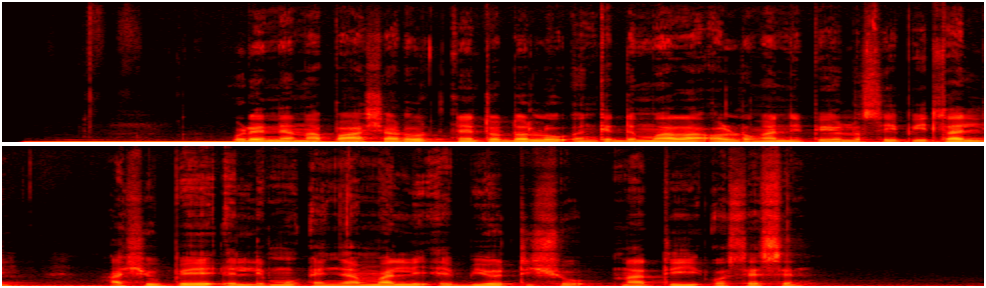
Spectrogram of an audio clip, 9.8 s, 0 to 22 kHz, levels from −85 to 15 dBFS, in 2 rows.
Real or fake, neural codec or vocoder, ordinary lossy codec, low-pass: real; none; none; none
